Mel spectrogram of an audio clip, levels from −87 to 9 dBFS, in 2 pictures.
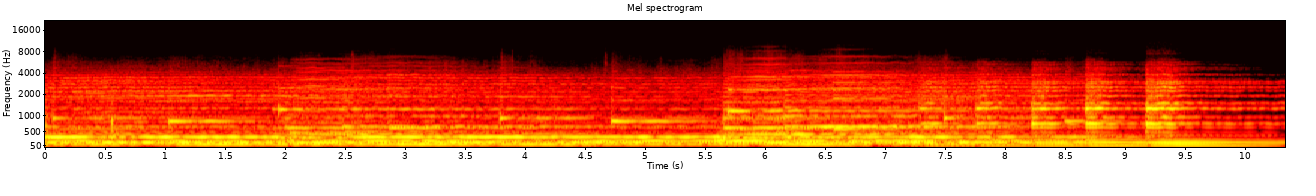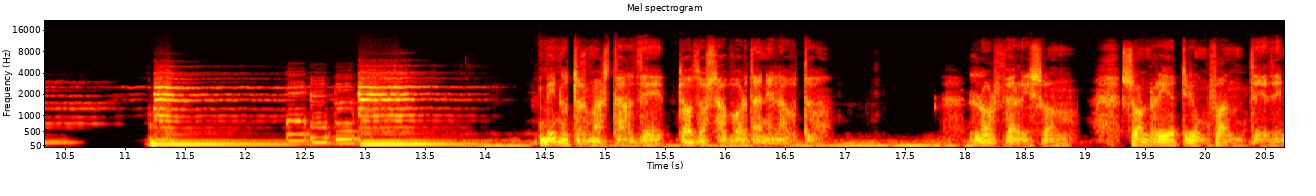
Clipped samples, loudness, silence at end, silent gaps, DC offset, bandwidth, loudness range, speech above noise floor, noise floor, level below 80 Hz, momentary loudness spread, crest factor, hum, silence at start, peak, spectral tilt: under 0.1%; -17 LUFS; 0 s; none; under 0.1%; 12.5 kHz; 3 LU; 24 dB; -42 dBFS; -34 dBFS; 12 LU; 14 dB; none; 0 s; -2 dBFS; -5.5 dB/octave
